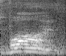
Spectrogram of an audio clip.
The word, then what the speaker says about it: Van: so people are just dense that way it's Vaughn remember too I explained intentionally say ignored me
